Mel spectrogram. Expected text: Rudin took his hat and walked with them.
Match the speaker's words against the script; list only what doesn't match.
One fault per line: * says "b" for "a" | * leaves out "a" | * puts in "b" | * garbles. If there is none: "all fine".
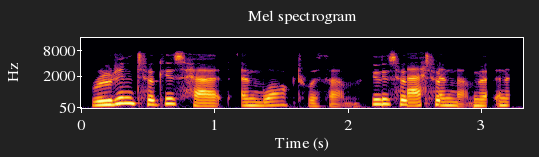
* garbles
